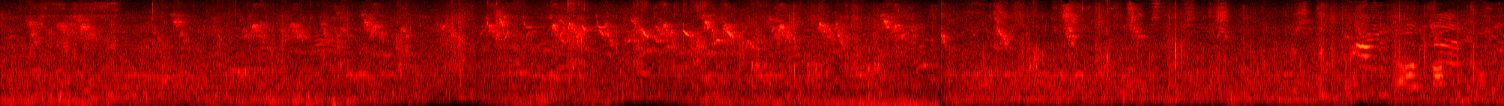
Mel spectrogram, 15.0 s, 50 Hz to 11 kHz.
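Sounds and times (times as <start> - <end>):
outdoor background noise: 0.0 - 15.0
birds chirping and singing: 4.9 - 10.8.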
